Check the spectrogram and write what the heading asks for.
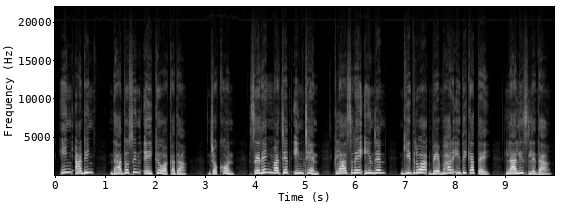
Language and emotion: Santali, sad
